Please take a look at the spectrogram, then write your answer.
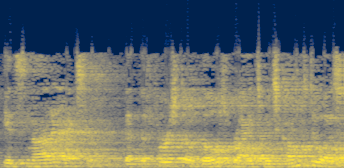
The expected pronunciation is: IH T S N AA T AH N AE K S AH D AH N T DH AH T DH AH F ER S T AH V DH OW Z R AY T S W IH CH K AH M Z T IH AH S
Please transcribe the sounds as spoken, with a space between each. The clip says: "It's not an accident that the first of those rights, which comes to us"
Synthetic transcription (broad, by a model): IH T S N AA T AH N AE K S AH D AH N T DH AH T DH AH F ER S T AH V DH OW Z R AY T S W IH CH K AH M T IH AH S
